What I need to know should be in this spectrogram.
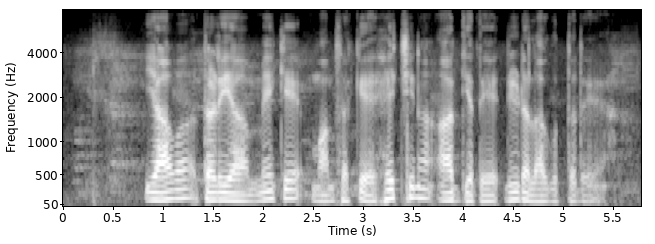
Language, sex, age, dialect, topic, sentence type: Kannada, male, 51-55, Mysore Kannada, agriculture, statement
